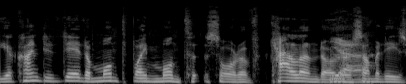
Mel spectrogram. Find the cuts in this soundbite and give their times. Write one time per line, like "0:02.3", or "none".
0:02.7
